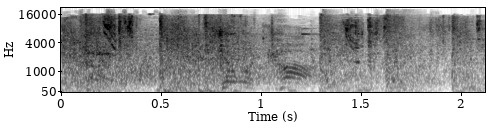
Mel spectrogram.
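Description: Gunfire in a shootout with cops in L.A. Noire, a rapid volley of close, loud shots layered with short shouted voices, sustained throughout the brief stretch.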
